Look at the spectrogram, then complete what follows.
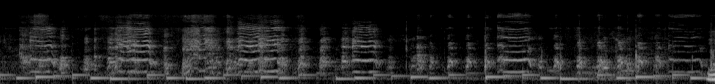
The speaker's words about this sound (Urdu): مگر مرغیاں آنے کے ایک ہفتے کے بعد ہی بلی نے ایک مرغی مار ڈالی بلی کو آس پاس دیکھتے ہی ساری مرغیاں اور مرغے زور زور سے چیخنے لگ جاتے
